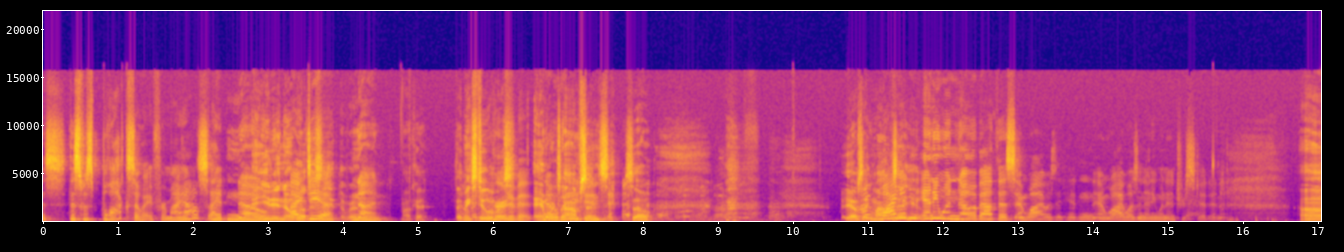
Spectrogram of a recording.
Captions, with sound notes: This was blocks away from my house. I had no idea. None. - Okay, that makes two of us. And we're Thompson's. (audience laughing) - But why didn't anyone know about this and why was it hidden? And Why wasn't anyone interested in it?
